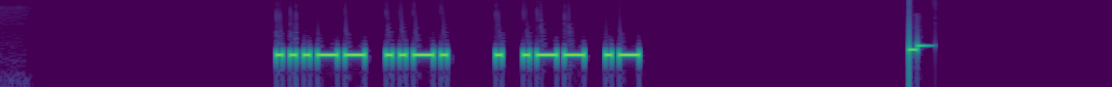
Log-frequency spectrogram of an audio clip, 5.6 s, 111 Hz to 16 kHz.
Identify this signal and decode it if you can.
Morse code, heard as a keyed tone, about 34 wpm, 700 Hz. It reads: 3F EWA
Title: Field Day Exchanges Encore - 35wpm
